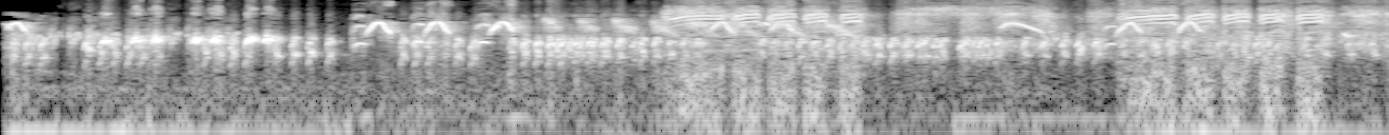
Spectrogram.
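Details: Bird calls used as a lure for trapping birds: a dense, loud mix of chirps, repeated upward-hooked whistles and rapid chattering notes from several overlapping callers, with a constant low hum.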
